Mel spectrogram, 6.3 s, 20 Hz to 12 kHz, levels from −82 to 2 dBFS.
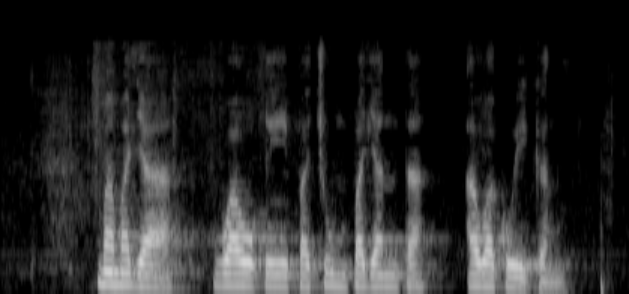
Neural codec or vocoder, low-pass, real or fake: none; 7.2 kHz; real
